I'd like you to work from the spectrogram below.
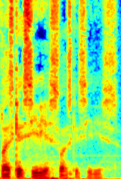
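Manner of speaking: increasingly low and quiet; dropping to serious. Real, not acted. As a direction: settle down, voice fading away. Repeats it while dropping voice.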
